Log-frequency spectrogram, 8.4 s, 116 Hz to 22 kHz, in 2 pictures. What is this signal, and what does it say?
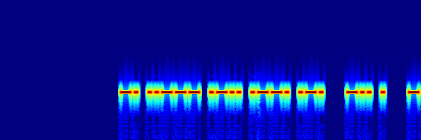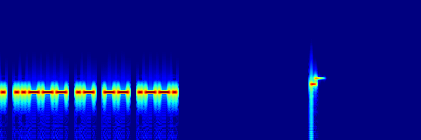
Morse code, heard as a keyed tone, about 36 wpm, 700 Hz. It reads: N2LPR DE N2AMP
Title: USA Callsign DE Callsign - 5 Characters - 35wpm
